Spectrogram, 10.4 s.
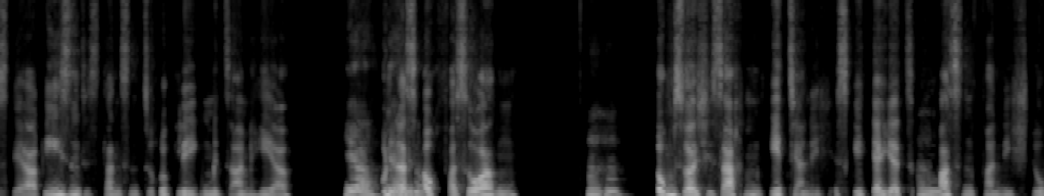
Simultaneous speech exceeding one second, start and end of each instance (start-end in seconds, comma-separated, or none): none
